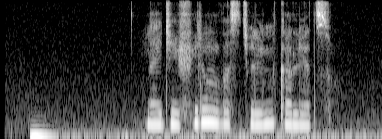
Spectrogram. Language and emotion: Russian, neutral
